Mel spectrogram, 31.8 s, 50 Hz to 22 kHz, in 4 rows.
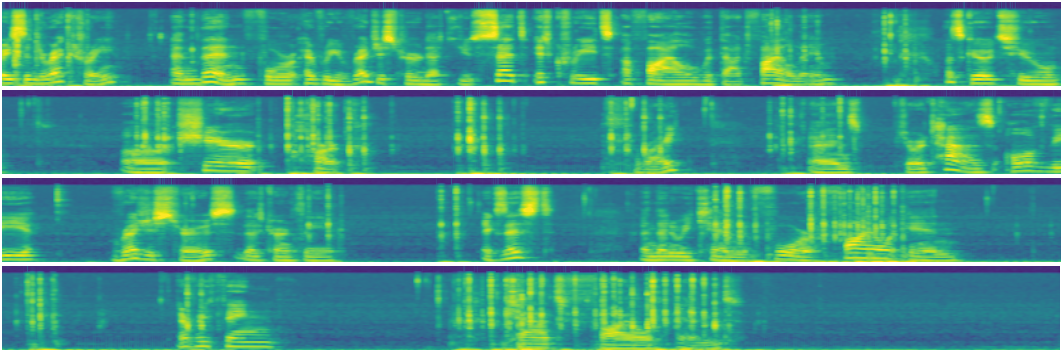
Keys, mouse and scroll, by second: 0.4 Escape, 1.2 typing, 5.8 super+o, 6.5 z, 6.6 space, 8.7-12.7 typing, 15.4-20.8 drag, 20.9-22.8 typing, 24.0 typing, 25.2 typing, 26.9-29.4 typing.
